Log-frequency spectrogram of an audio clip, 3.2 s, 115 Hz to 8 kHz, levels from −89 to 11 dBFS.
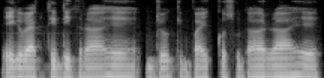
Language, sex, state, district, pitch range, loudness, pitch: Hindi, male, Uttar Pradesh, Saharanpur, 105-110 Hz, -19 LUFS, 110 Hz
